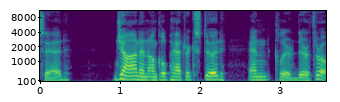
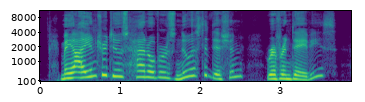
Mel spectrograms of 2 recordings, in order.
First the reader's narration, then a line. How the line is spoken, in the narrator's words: Sarah said happily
